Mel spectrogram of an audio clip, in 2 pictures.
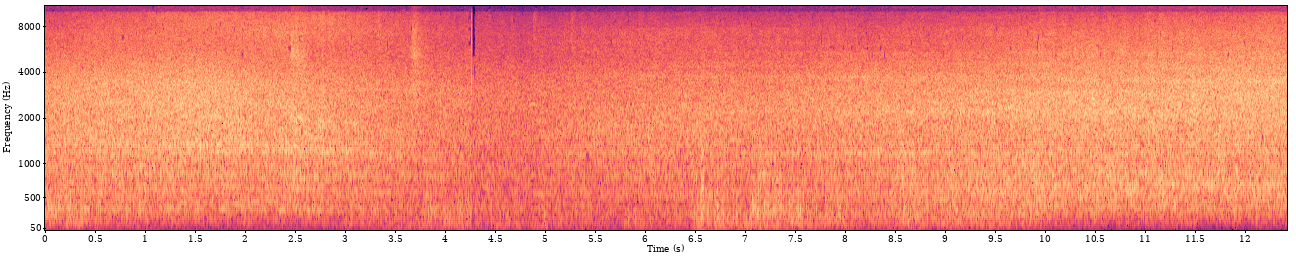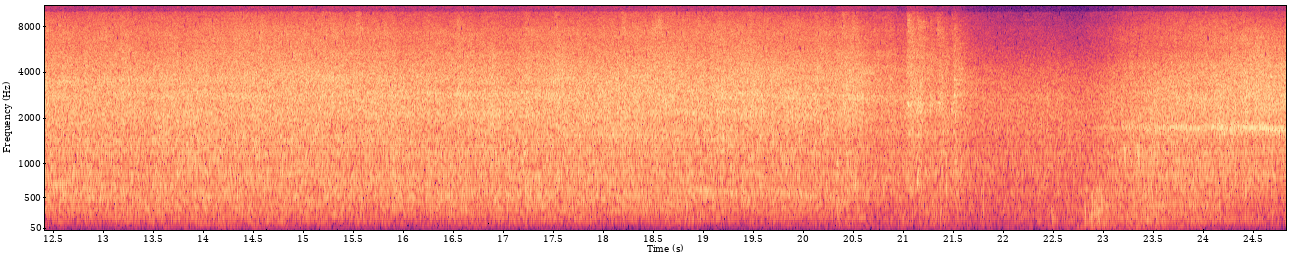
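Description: Trains passing close by at speed, one after another: a KTX high-speed train, then a commuter electric train along a platform, then a locomotive-hauled passenger train. The rush of wheels on rail and air is steady and loud, broken by short dips where one train gives way to the next.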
